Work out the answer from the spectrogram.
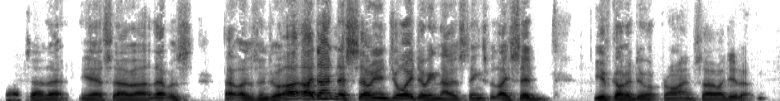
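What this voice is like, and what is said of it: Australian accent. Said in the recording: “Aussie accent.”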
